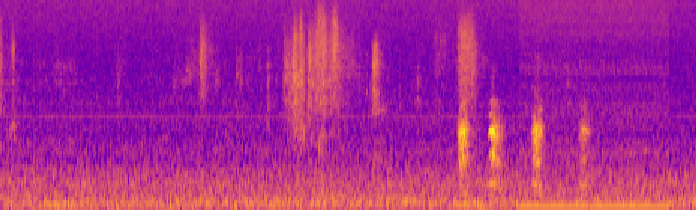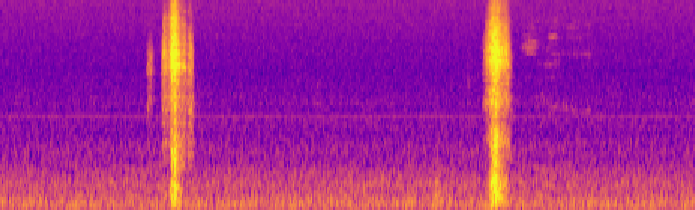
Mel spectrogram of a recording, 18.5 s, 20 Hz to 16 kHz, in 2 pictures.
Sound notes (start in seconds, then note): 11.3 sniffles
